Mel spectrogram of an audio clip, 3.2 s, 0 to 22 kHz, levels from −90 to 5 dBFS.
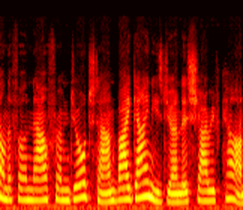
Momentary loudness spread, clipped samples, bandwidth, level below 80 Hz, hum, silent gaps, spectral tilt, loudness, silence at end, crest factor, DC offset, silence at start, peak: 5 LU; under 0.1%; 10.5 kHz; -48 dBFS; none; none; -6.5 dB/octave; -22 LUFS; 0 s; 14 dB; under 0.1%; 0 s; -8 dBFS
